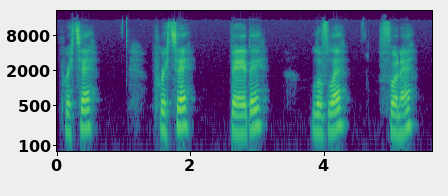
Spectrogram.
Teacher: Next feature we're going to look at is the Y ending words, which in a more southern accent or a standard southern British accent, they would often sound more like an E, pretty, baby, lovely, funny. But these actually become more of an I sound on the end.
